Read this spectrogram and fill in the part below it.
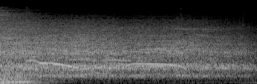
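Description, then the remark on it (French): A huge stadium crowd at the Athens 2004 Olympic Games opening ceremony applauds and cheers the athletes of the world, led by the Greek flag. A dense, steady roar, with a faint thin whistle-like tone drifting through the middle before the noise eases slightly at the end. “Welcome them. Applaudissez-les.”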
